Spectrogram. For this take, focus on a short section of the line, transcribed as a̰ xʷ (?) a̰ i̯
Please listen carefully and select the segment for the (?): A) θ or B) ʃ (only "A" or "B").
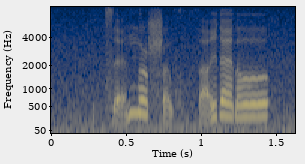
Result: A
